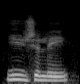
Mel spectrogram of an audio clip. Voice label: "usually", English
